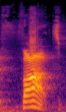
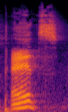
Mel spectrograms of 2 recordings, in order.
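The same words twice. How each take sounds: First: Farts said slow and loud, a high laughing blurt; the accidental word; slip of the tongue. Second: Said in the usual way. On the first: Real, not acted. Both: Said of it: "I said farts".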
